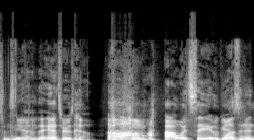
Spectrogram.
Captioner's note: chuckling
